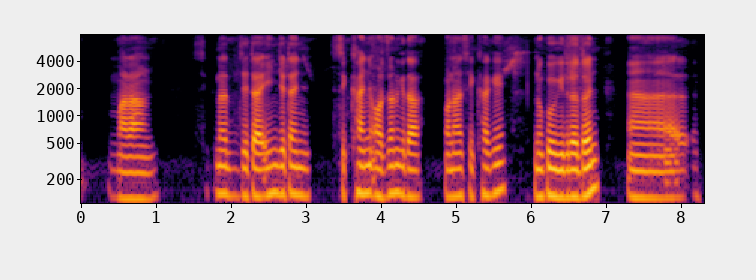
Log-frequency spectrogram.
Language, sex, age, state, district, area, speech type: Santali, male, 18-30, West Bengal, Birbhum, rural, spontaneous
